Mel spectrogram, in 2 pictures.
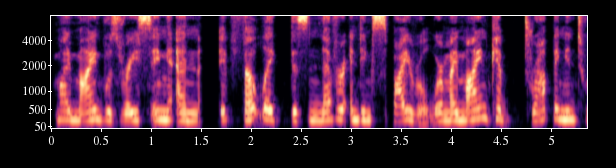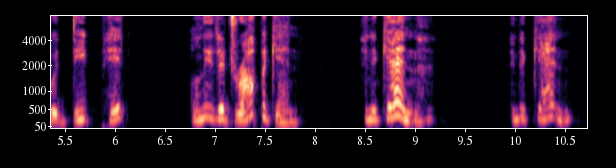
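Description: A woman's voice: a little high, unhurried, darkish tone, no echo, studio quality. An actress playing a frightened young woman in spiritual torment in an audio drama. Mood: shaken, weary. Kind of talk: audio drama acting with first-person narration. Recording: music playing behind the voice.

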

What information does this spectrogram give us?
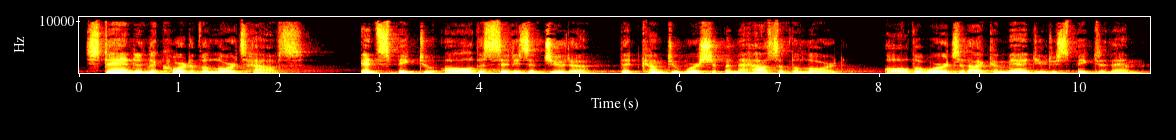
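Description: A man as a booming, very deep divine voice. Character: God speaking, solemn, commanding male deity. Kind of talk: dramatized scripture reading. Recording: long cavernous reverb.

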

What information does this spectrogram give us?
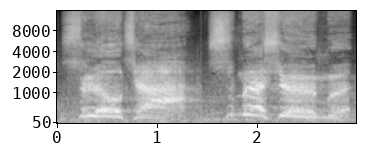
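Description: A man voicing a brutish, bloodthirsty orc warrior for a video game, bellowing short, rough war cries, eager for battle. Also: very high-pitched, very slow, shouting, background noise, full character voice. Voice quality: gravelly, rough.

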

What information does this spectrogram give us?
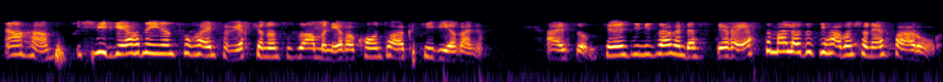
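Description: High-voiced foreign-accented woman on phone. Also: lively intonation. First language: not German. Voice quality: halting, broken phrasing. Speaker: call centre sales agent. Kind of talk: phone sales pitch. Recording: muffled tinny phone line.

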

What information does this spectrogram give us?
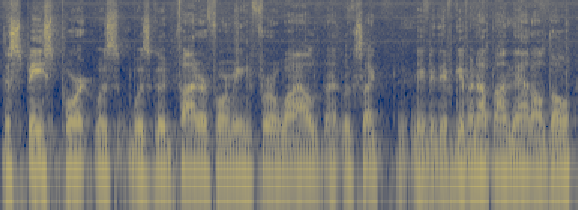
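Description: A low-voiced man in his sixties sits as a guest in a TV studio and speaks on a lapel mic. He talks in a friendly, casual way and often stumbles over repeated words when starting a sentence. Faint background noise sits under the voice. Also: level tone, normal speed. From Upper Michigan, USA. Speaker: blogger guest. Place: TV studio with couch set.

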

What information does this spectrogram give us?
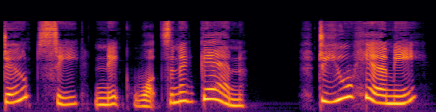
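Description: A woman's voice: a little high, lively intonation, slow pace, no echo, clean studio sound, pitched above the performer's own voice. A woman voicing a stern elderly grandmother in a storybook, kindly but bossy, with a firm, admonishing manner. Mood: angry, commanding.

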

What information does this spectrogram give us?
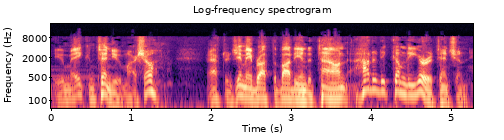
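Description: An actor playing an orderly, patient judge in a radio western, formal yet familiar. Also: male voice, on the low side, big pitch swings, a little fast, darkish tone, no room sound, faint music behind. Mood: official. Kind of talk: radio western drama acting.

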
